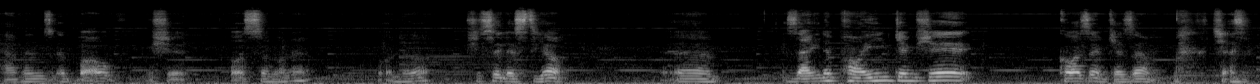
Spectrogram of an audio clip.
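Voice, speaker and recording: A man's voice: mid-range voice, a little fast, pauses often, warm tone, faint music behind. A man who speaks Persian natively, giving joking, sarcastic casual commentary as he streams a game.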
